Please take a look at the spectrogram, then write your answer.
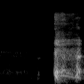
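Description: A single sharp cough, close and fairly loud, after a brief near-silent pause with faint background hum.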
